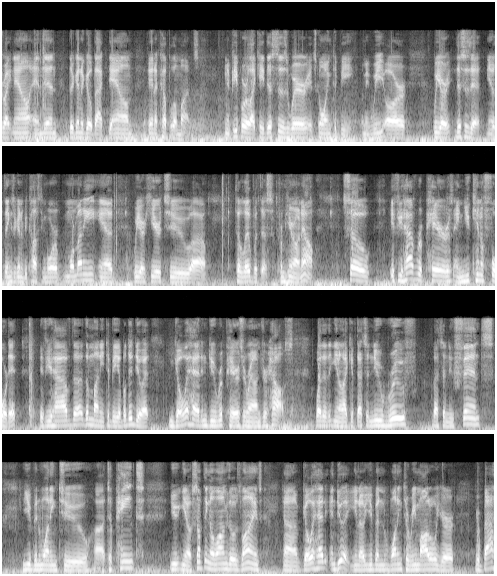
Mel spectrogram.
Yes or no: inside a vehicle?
yes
